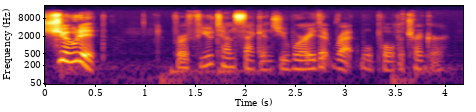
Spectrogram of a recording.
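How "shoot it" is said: loud, high panicked command; shouted order. Acted. The cowering governor screams at Rhett to shoot, loud. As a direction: yell for him to fire. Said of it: "he commands".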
